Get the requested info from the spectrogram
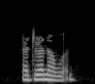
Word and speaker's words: Adrenaline: L-I-N-E line 但是两个字发音不一样哦所以要注意 Deadline Deadline 是 line Adrenaline 是 lin, n, lin Adrenaline Deadline 好大家可以念念看再来我知道大家在想什么 这句话最后一个字要怎么念嘞？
